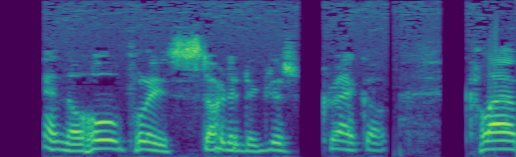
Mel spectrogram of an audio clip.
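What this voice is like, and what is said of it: Usual voice. Nothing is said of it.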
